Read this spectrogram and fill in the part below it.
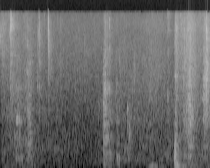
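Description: Footsteps thud on a wooden plank floor.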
